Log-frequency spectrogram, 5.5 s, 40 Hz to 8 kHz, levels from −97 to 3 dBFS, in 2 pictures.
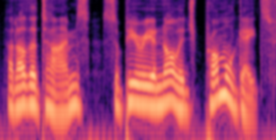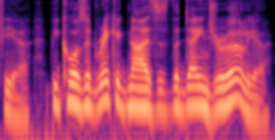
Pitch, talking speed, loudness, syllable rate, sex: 140 Hz, 140 wpm, -17 LUFS, 5.7 syllables/s, male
